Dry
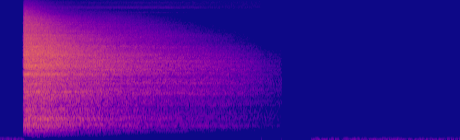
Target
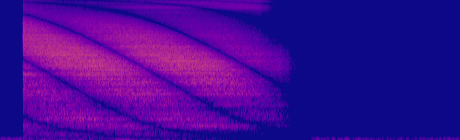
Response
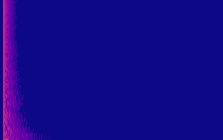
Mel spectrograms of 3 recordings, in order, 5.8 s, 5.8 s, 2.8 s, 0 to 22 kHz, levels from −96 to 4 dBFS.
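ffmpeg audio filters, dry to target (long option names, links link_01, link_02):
-filter_complex "[0:a]highpass=53,highshelf=frequency=4100:gain=11.5,alimiter=level_in=4.5dB:limit=-24dB:level=0:latency=1:release=457,volume=-4.5dB,acompressor=threshold=-45dB:ratio=4,asoftclip=type=tanh:threshold=-38.5dB,aecho=1:1:91|182|273:0.473|0.0994|0.0209[link_01];[1:a]atrim=start_sample=2205,atrim=end_sample=3528[link_02];[link_01][link_02]afir=irnorm=-1:irlink=0,asplit=2[link_03][link_04];[link_04]afreqshift=-0.76[link_05];[link_03][link_05]amix=inputs=2:normalize=1,volume=9dB"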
